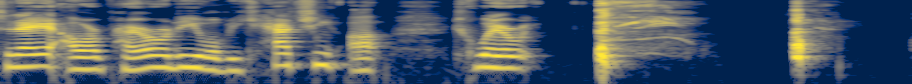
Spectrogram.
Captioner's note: Hana coughs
